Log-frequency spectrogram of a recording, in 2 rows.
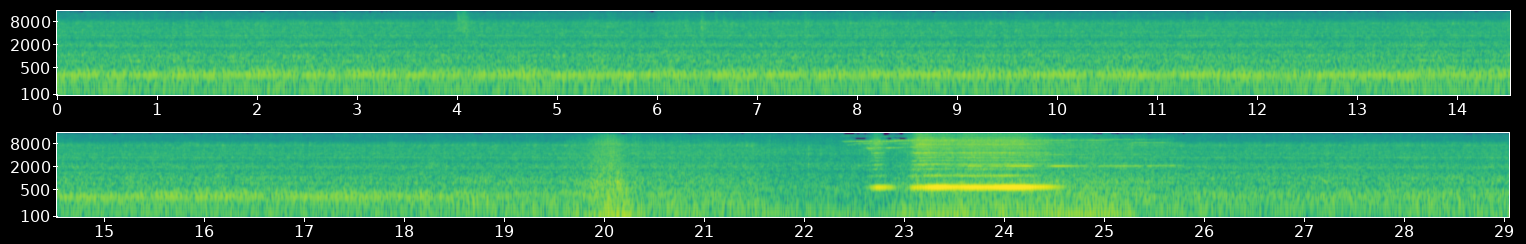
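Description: Interior of a 1999 NovaBus RTS transit bus with a Cummins ISC diesel engine, running with a steady drone. The drone's held tone drops away about two-thirds through, followed by a short sharp noise and, a few seconds later, a loud pitched tone with many overtones lasting about two seconds.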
